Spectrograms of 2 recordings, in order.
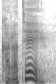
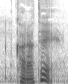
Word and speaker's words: karate: We talk about karate. That's how we pronounce it. – Oh, right, right. Right. When we talk about the martial art, karate.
